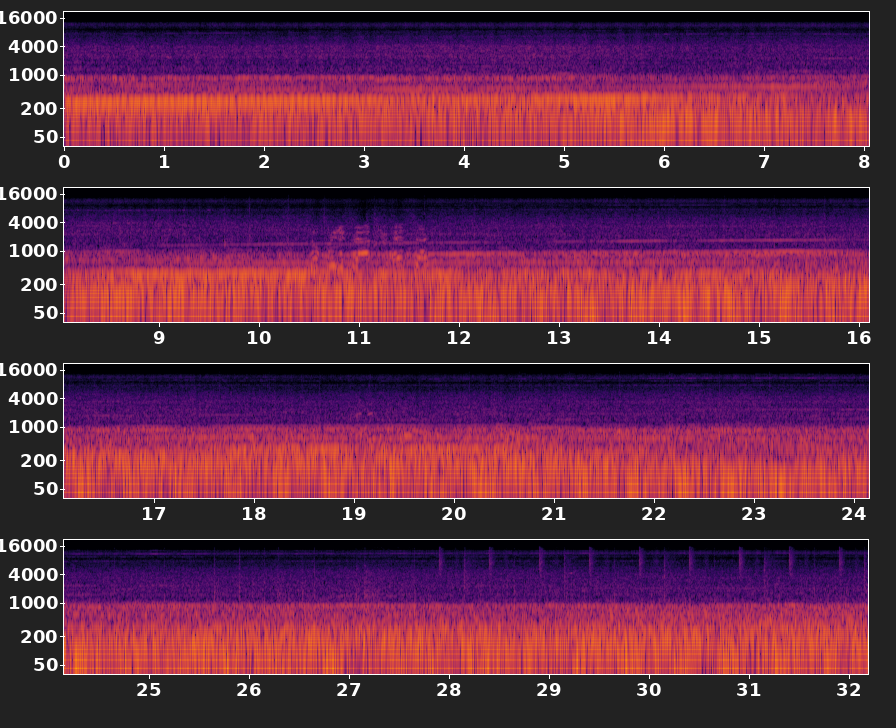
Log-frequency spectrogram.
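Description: Helicopter engine and rotor running up on the ground, heard from inside the cabin: a steady loud drone with a whine that rises slowly in pitch over the first several seconds as it comes up to speed.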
